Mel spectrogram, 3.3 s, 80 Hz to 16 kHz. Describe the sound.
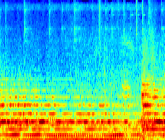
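A large, 500-year-old church bell rings, giving a loud, sustained metallic drone of many layered overtones that holds steady throughout with little fading.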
